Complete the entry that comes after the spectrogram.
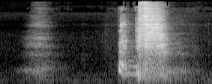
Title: Apology sneezes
